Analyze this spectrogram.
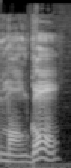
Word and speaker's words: mangeons: But notice now the difference in pronunciation. Je mange, tu manges, il mange. Nous mangeons, vous mangez, il mange.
